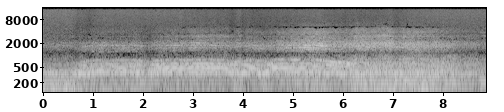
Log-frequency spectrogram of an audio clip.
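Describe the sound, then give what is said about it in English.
An express train running on super fuel races along at full speed, a loud, steady roar of engine and rumbling wheels with a droning tonal hum running through it for the whole stretch, continuous. “Yes, sir, that train's really traveling now because it's supercharged with super fuel.”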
